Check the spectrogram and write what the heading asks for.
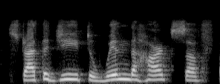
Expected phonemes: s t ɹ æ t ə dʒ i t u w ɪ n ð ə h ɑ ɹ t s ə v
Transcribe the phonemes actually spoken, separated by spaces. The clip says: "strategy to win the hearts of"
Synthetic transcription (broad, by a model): s t ɹ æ t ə dʒ i t u w ɪ n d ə h ɑ ɹ t s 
